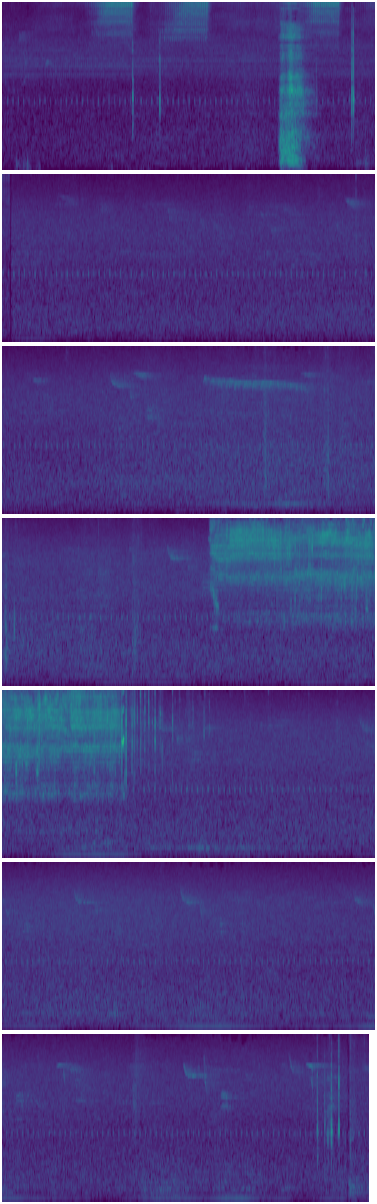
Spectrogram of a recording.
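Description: Water gushing from a pipe into a galvanized metal bucket for about three seconds, over a faint steady background of insects. A sharp loud thump a few seconds in is the loudest sound.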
